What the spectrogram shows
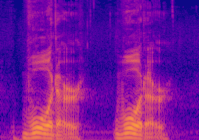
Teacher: Americans, they have like soft T's and then they pronounce their R's, so they go like water, water, you know?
